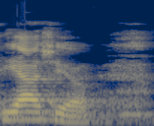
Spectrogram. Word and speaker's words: Diageo: Is that how you say it? Okay, Diageo. I thought it wouldn't be quite as bad as mispronouncing somebody's name, but still it wouldn't be good. I said Diego.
